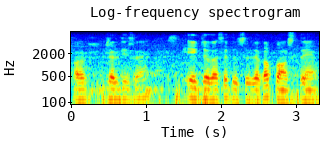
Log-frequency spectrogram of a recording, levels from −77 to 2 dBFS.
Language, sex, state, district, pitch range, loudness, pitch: Hindi, male, Maharashtra, Mumbai Suburban, 110-120 Hz, -19 LUFS, 115 Hz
